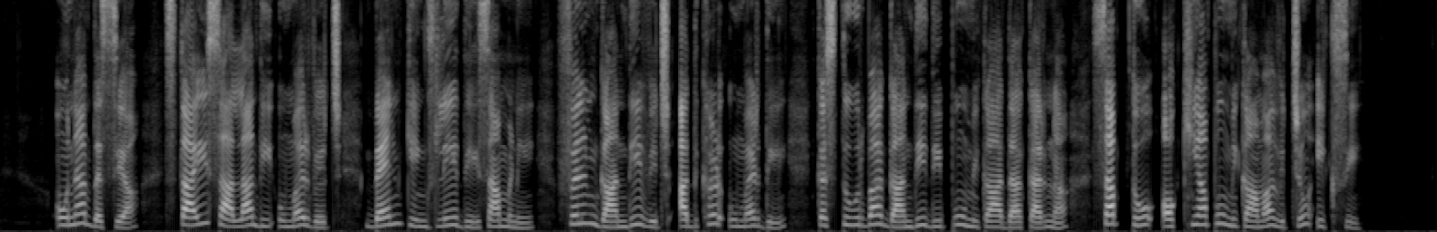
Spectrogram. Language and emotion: Punjabi, neutral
